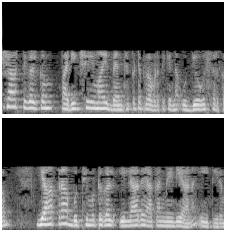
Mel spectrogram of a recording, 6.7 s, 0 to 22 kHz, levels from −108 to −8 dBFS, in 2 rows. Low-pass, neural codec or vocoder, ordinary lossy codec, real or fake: 3.6 kHz; none; none; real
